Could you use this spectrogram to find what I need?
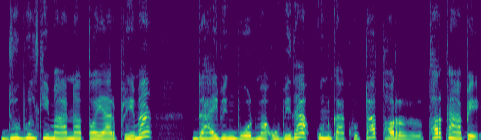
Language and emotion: Nepali, fearful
